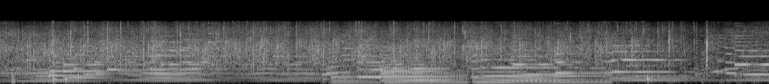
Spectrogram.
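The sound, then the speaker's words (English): A church audience claps steadily and enthusiastically in praise of the Lord, dense, continuous applause filling the room, with sustained organ chords shifting underneath throughout. “Let's all give the Lord a hand clap of praise.”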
